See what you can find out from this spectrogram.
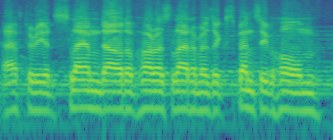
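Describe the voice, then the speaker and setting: Man playing an ominous storyteller, low voice, dramatic scripted narration, vintage radio mystery, faint music. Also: little pitch movement, muffled recording, close to an everyday voice. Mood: grave, dramatic. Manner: dramatic, deliberate.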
